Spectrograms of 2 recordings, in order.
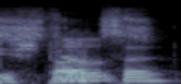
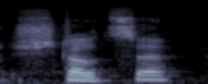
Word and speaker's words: Stolze: With if it's German, it would be Stolze. – Stolze.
